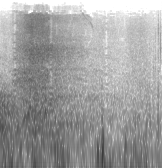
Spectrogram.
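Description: A single strong exhale through the nose during a home fitness class, a breathy rush that swells and fades over about a second, close and alone with no talking.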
